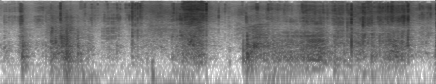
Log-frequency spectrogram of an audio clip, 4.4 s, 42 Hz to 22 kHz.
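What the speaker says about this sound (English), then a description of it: "let's take the cellophane off" Cellophane wrap peeled and torn off a Warhammer 40K box, a close crinkly rustle in irregular bursts with sharp tearing swishes and brief pauses; no talking.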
